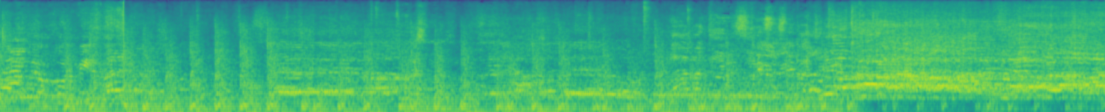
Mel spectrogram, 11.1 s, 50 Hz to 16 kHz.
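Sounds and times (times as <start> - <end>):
football supporters shouting and cheering: 0.0 - 11.0.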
